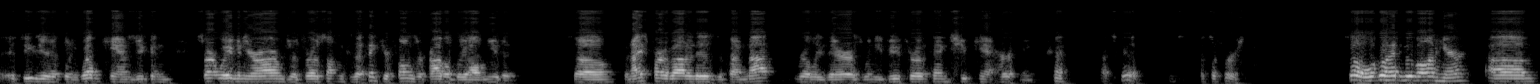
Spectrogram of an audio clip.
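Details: Adult male speaker; normal speech.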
